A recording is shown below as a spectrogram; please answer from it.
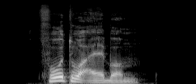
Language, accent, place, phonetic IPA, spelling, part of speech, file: German, Germany, Berlin, [ˈfoːtoˌʔalbʊm], Fotoalbum, noun, De-Fotoalbum.ogg
- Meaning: photo album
